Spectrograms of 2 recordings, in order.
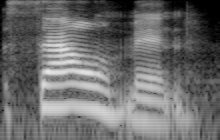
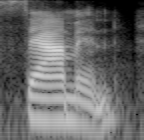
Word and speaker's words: salmon: Like it's salmon. That's how I would say it all the time. And somebody corrected me and saying, "No, Maria, that's not how you say it. It's salmon. The L is silent."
